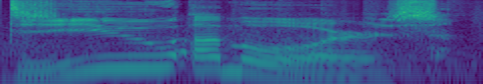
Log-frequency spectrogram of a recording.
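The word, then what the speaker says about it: Deux Amours: And today we're talking Season 1, Episode 5 of Daryl Dixon, Dew Amours. That's how they say it over there in France.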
